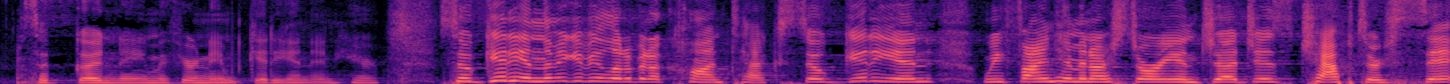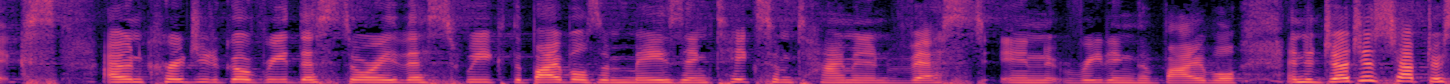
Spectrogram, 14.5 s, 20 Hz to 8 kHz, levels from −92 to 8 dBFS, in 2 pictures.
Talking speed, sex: 245 wpm, female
